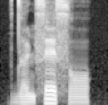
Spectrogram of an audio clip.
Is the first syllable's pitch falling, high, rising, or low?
low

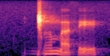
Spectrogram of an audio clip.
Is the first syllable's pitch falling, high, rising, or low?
high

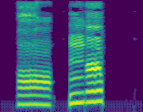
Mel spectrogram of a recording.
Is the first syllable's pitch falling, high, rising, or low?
low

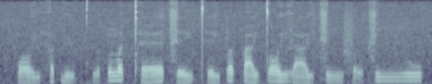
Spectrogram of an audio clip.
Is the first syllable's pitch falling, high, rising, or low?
low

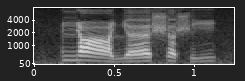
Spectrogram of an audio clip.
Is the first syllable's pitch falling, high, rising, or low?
falling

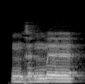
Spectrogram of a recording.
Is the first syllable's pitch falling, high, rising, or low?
high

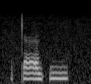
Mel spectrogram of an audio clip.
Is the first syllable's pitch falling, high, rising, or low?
high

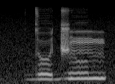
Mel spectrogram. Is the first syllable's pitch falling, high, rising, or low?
low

